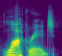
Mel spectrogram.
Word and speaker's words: Lockridge: Yeah, it's pronounced Lockridge, and I got it wrong in the actual conversation.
